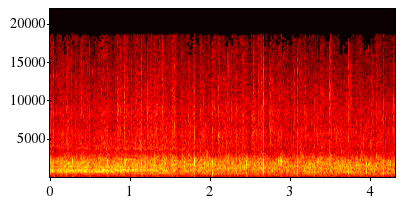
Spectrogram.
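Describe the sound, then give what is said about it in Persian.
A crowd applauds steadily, many hands clapping in a dense, continuous patter with a few sharper individual claps poking through, holding at an even loudness throughout. “و این هدایا قرار جای خوب بره، این هدایا قرار کلی انرژی خوب همراهش باشه که این انرژی رو شما به ما میدین، مخصوصا با دست زدنتون.”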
